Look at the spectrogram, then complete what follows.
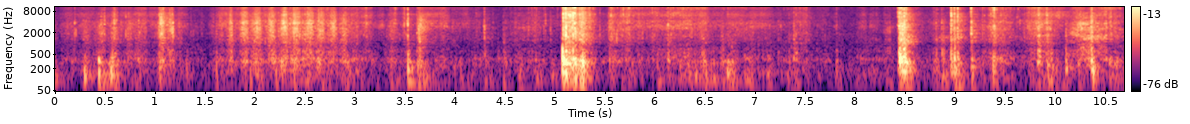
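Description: Gift wrapping being torn and crinkled by hand as a present is opened, in irregular rustles with two louder sudden sounds about five and eight and a half seconds in.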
